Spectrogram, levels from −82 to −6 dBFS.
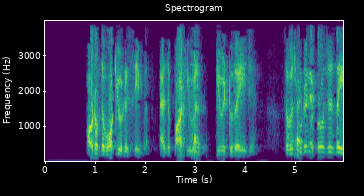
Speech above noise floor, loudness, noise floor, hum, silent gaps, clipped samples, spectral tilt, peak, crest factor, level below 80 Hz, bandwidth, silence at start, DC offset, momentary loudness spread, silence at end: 37 dB; -17 LUFS; -54 dBFS; none; none; under 0.1%; -7 dB/octave; 0 dBFS; 18 dB; -64 dBFS; 4 kHz; 0.85 s; under 0.1%; 10 LU; 0 s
